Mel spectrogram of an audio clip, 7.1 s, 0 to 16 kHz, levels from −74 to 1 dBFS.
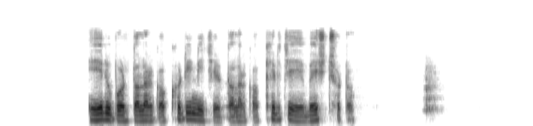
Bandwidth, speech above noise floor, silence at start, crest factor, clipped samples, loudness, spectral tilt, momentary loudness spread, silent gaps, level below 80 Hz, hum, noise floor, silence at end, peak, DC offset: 7.6 kHz; over 71 dB; 1.2 s; 20 dB; under 0.1%; -19 LUFS; -5.5 dB/octave; 16 LU; none; -60 dBFS; none; under -90 dBFS; 1.35 s; -2 dBFS; under 0.1%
